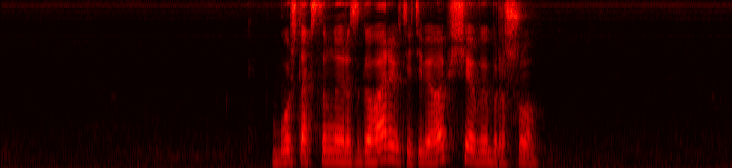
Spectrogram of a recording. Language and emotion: Russian, angry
